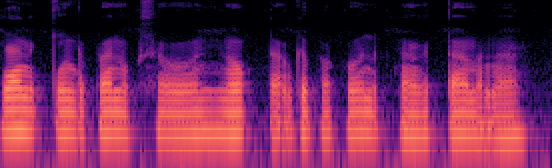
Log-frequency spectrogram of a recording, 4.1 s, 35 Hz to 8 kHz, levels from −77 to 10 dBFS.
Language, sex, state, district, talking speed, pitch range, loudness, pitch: Garo, male, Meghalaya, South Garo Hills, 115 wpm, 105-110 Hz, -19 LUFS, 105 Hz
